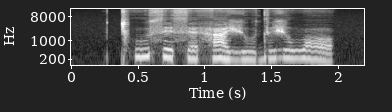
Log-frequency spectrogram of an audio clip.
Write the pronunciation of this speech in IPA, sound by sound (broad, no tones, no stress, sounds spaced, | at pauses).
ǀʰ u s e s ɛ h a ʒ u d ɨ ʒ o β ɔ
